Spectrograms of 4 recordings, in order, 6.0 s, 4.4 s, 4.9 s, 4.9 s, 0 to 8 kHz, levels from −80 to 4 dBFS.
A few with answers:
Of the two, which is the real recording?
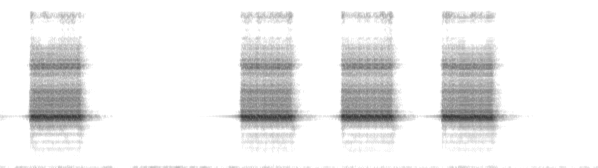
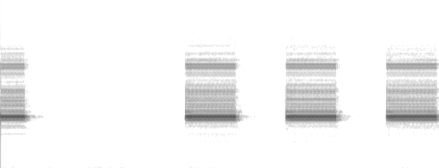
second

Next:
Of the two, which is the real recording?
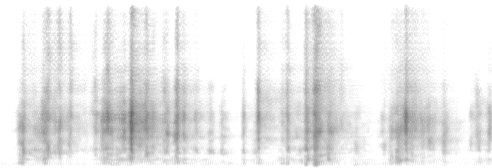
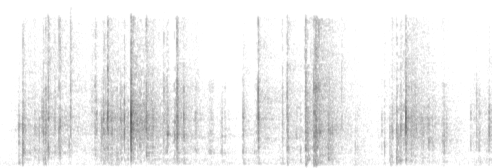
second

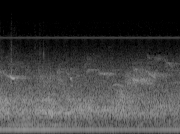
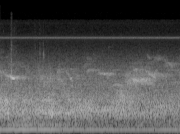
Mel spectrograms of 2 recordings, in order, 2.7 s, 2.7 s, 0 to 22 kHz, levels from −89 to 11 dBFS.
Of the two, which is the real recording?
first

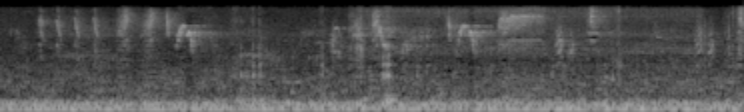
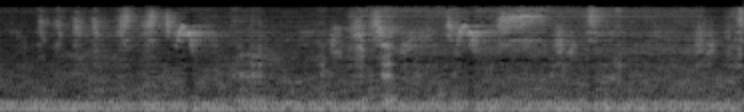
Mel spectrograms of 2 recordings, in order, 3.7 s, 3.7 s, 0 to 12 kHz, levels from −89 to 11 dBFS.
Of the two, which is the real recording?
first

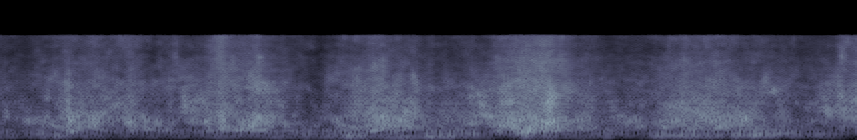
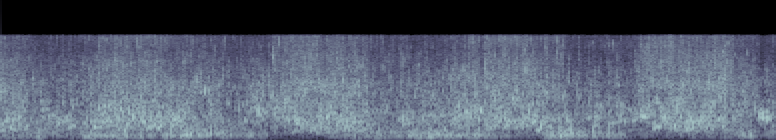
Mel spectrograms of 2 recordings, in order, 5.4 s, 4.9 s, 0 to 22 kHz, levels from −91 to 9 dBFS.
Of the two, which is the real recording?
second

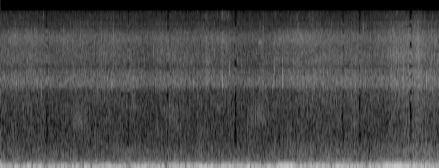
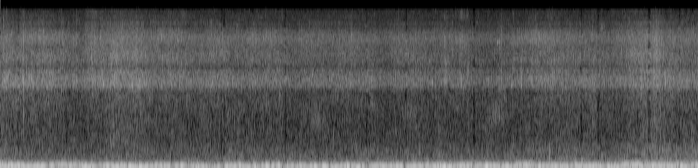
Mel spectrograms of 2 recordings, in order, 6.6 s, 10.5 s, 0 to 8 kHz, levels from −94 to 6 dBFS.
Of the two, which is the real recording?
first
